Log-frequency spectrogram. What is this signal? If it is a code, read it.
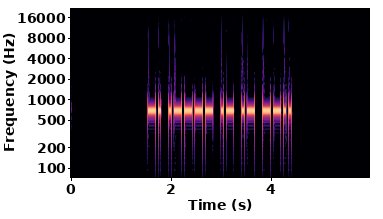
Morse code, heard as a keyed tone, about 23 wpm, 700 Hz. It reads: N1AAZ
